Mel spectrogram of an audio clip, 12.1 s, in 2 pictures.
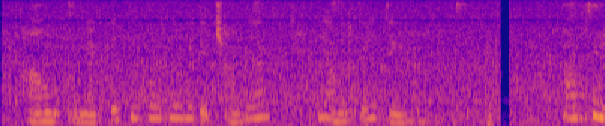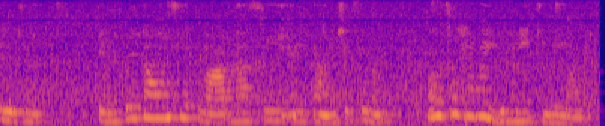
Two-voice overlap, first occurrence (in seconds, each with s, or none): none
